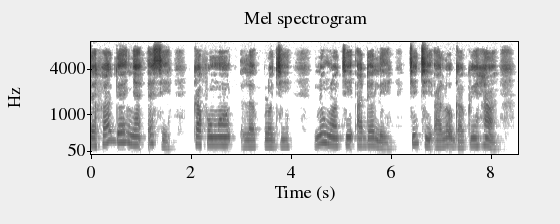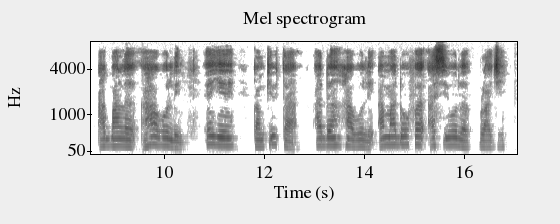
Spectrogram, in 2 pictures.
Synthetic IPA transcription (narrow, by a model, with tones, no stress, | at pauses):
t̪ɛ˨ɸe˦a˨ɖɛ˦ɲɛ̃˦e˦si˨ | ka˦ɸo˦mɔ̃˦lə˨k͡plɔ˦d͡ʑi˦ | nũ˦ŋlɔ̃˨t̪i˦ʔa˨ɖə˦le˨ | t͡ɕi˦t͡ɕi˨ʔa˨lo˦ɡa˨ɡu˦i˦ɦã˦ | a˨ɡ͡bã˦lə˨ɦã˦wo˦le˨ | e˦je˦ | kɔ˨mpju˦t̪a˨ | a˨ɖə˦ɦã˦wo˦lḛ˨a˨mã˦ɖe˦wo˦ɸɛ˦ʔa̰˨si˨wo˦lə˨k͡plɔ˨a˨d͡ʑi˦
